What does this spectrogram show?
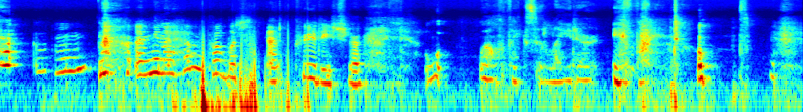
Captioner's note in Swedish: viskandes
